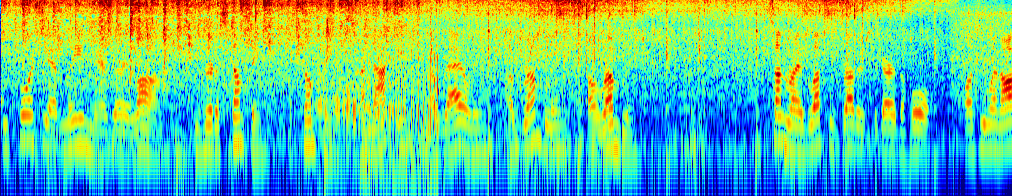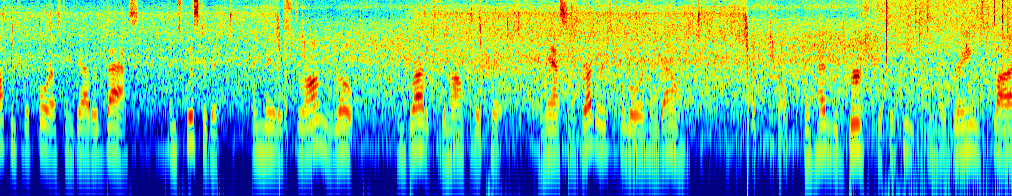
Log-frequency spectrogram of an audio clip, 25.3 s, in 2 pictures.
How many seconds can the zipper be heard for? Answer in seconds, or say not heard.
2 s.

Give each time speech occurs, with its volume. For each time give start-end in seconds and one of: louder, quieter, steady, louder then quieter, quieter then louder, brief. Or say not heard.
0.0-8.1 steady
9.6-21.2 steady
22.7-25.2 brief.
